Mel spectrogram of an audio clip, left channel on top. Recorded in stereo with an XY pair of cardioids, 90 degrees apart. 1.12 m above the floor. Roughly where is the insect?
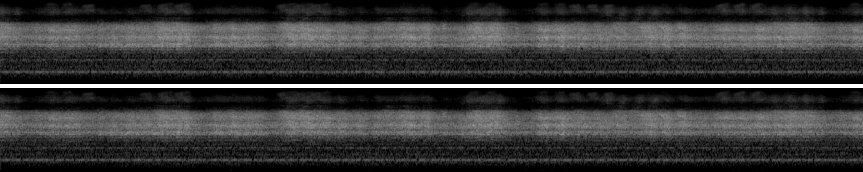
Ahead.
